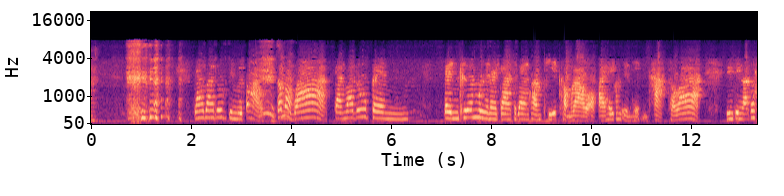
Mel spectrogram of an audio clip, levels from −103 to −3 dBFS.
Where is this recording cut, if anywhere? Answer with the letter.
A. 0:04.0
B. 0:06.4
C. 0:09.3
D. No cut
C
